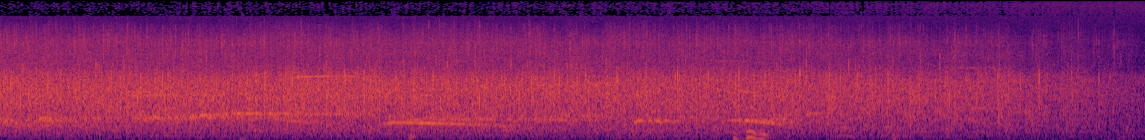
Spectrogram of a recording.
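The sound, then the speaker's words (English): Sustained applause from a large audience at a live show, a public round of applause for Margot Blevin, steady and dense for several seconds before tapering slightly at the end, with faint voices and whoops mixed into the clapping. “and she's a wonderful boss, and I think that she deserves a public round of applause, Margot Blevin.”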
